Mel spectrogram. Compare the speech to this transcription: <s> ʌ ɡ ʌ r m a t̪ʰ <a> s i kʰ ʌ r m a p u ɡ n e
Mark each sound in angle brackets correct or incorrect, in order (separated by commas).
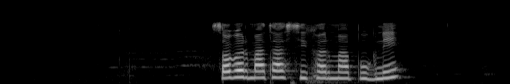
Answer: correct, correct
